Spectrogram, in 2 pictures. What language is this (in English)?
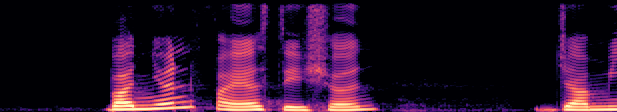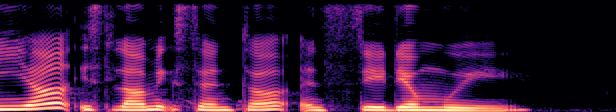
English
